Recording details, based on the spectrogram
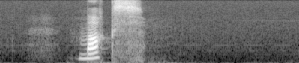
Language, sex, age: Norwegian, female, 34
